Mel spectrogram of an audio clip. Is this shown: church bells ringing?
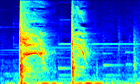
no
